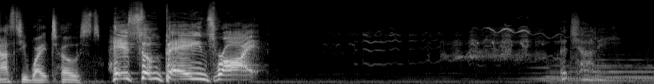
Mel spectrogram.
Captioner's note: Katya hee-hees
